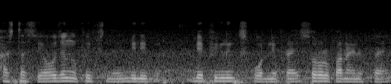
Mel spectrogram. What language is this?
Bodo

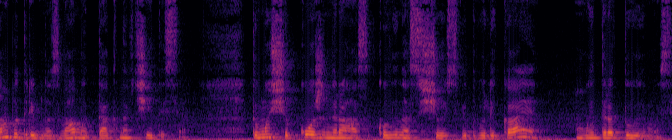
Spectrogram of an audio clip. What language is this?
Ukrainian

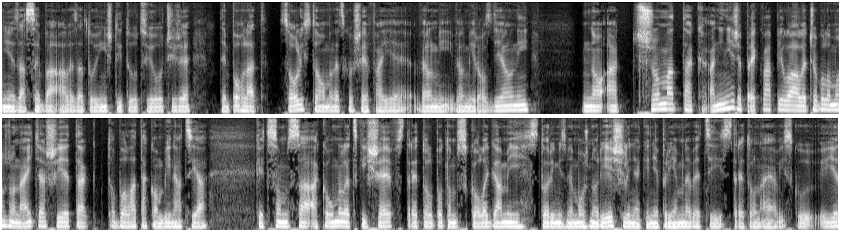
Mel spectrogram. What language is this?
Slovak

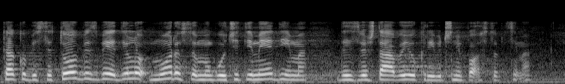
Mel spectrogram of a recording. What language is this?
Serbian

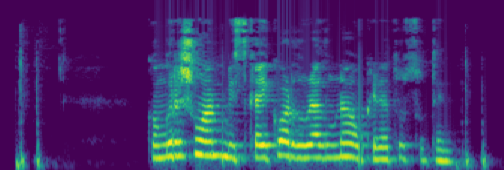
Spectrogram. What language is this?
Basque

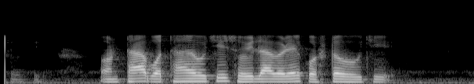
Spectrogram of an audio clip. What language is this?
Odia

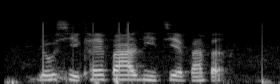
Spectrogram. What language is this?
Chinese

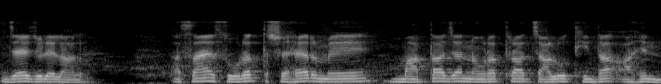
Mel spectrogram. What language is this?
Sindhi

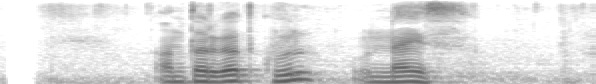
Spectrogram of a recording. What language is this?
Nepali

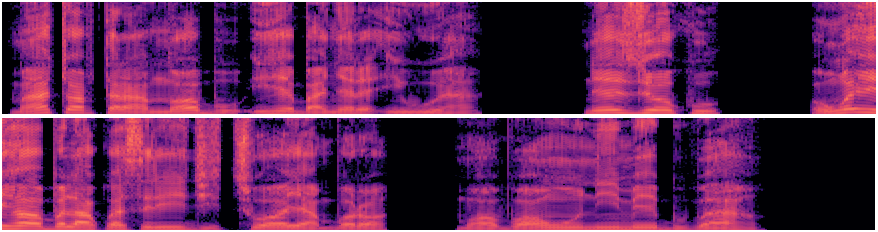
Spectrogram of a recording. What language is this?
Igbo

